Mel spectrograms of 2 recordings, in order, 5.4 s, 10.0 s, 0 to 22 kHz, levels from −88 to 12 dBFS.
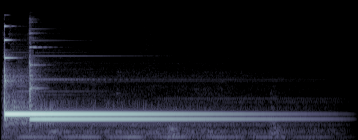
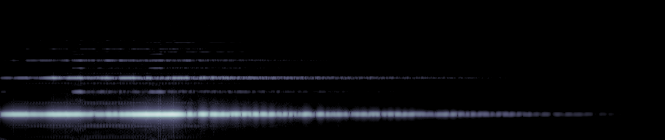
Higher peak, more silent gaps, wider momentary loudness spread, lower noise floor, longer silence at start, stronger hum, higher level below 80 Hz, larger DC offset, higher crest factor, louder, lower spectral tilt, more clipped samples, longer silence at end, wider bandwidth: about the same, 0 dBFS vs -2 dBFS; neither; about the same, 23 LU vs 25 LU; second, -57 dBFS vs -82 dBFS; about the same, 0.05 s vs 0 s; neither; first, -68 dBFS vs under -90 dBFS; neither; about the same, 14 dB vs 16 dB; about the same, -13 LUFS vs -13 LUFS; about the same, -1 dB/octave vs -2 dB/octave; neither; second, 1.5 s vs 3.75 s; first, 11 kHz vs 3.9 kHz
